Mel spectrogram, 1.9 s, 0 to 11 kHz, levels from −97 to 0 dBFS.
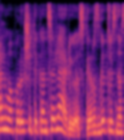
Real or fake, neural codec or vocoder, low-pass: real; none; 9.9 kHz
